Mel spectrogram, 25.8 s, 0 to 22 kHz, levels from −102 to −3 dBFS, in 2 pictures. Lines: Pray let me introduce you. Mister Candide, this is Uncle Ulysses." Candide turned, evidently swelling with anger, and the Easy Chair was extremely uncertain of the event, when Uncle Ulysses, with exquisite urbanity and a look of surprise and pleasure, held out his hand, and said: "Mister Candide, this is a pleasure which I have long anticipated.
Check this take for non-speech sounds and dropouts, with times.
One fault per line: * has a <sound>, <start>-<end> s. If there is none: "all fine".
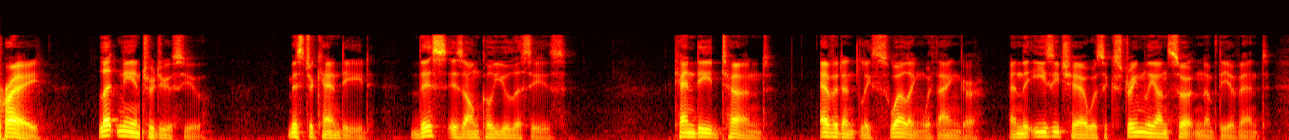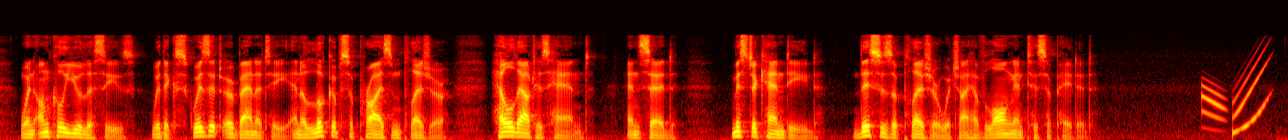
* has a dropout, 1.4-1.4 s
* has a chirp, 24.9-25.6 s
